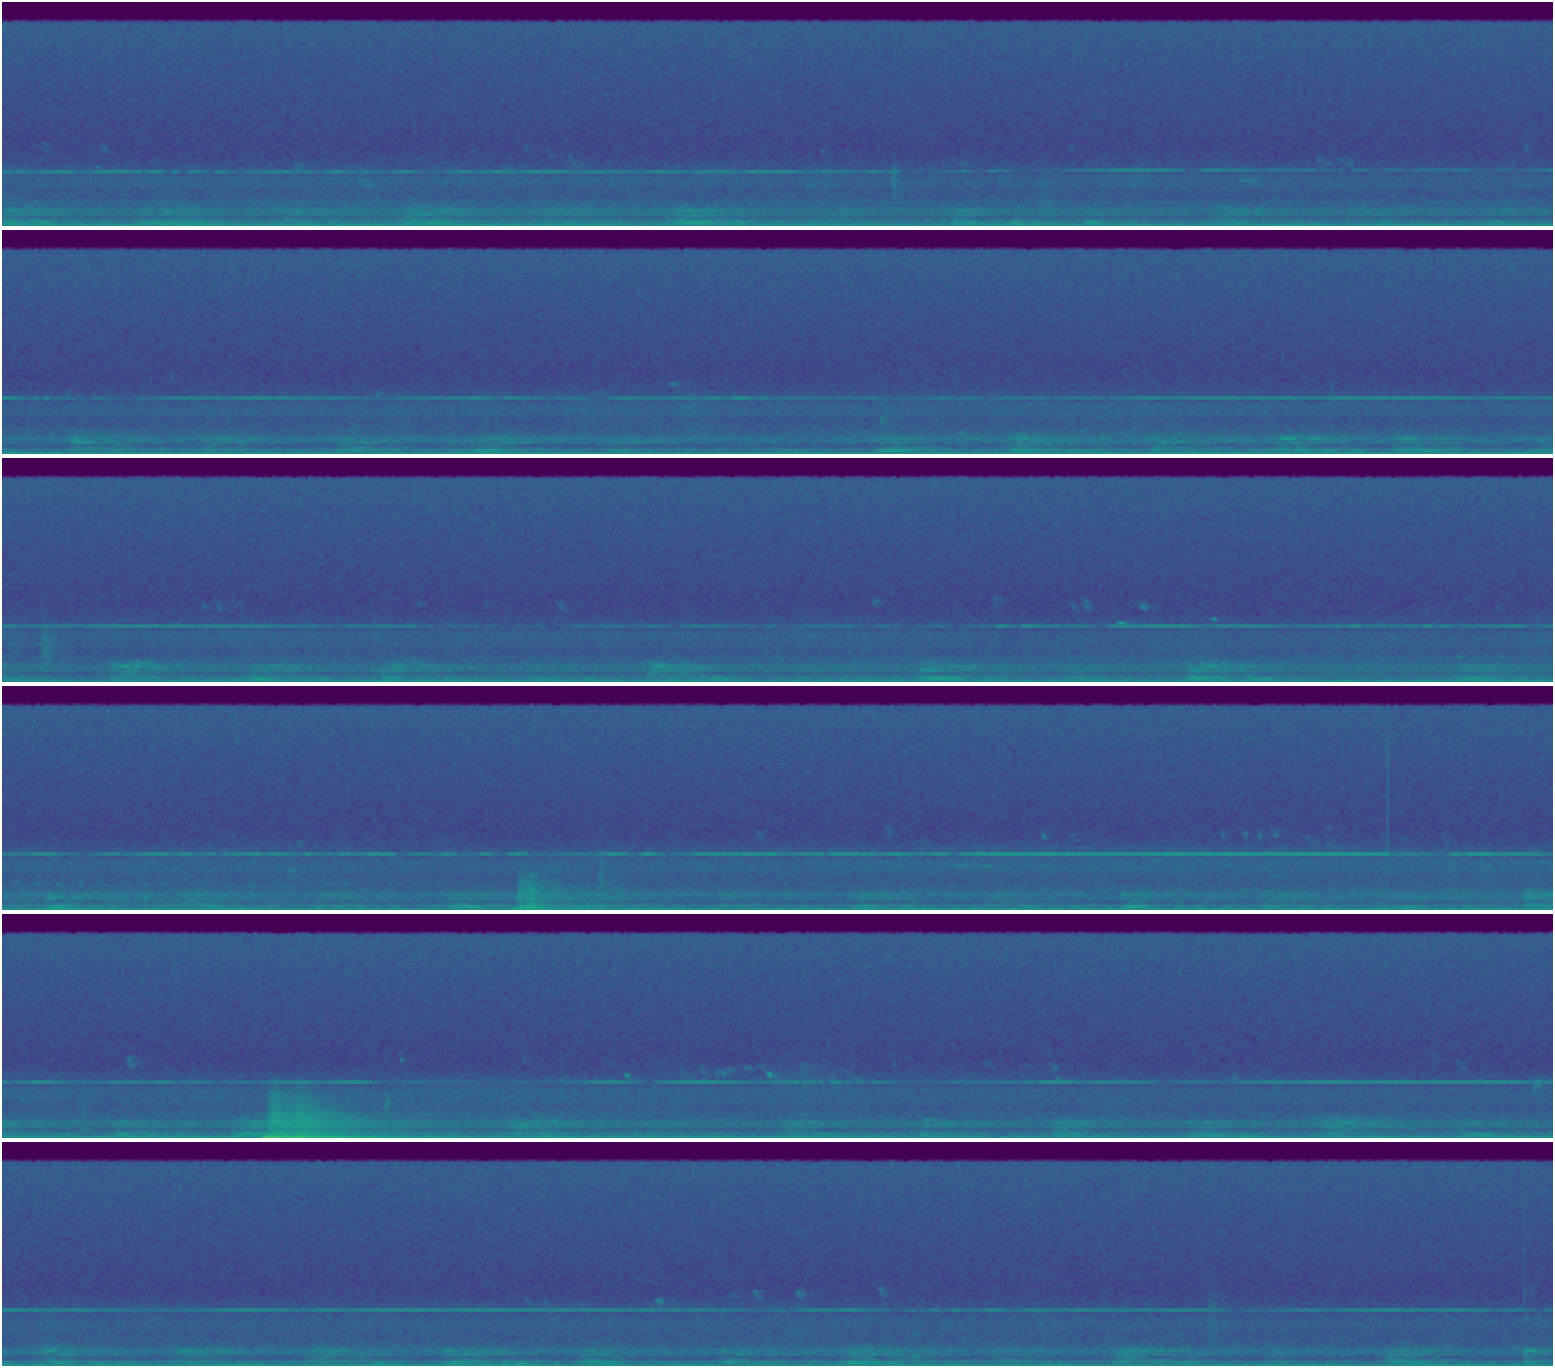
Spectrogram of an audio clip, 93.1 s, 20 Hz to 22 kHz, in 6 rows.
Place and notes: Berlin Bürknerstr., backyard window - backyard ambience /w bells
backyard ambience, churchbells, a few firecrackers
(raspberry Pi Zero + IQaudio Zero + 2x PUI AOM 5024)
Berlin, Germany, 31 December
